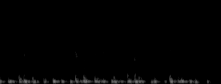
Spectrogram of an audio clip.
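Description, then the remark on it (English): Quiet, rapid clicking of keys on a computer keyboard, a steady run of keystrokes lasting about two seconds, with no one speaking. “And I mean, keyboard. Yeah, sorry to get that in the shot, but that'll be fun editing later.”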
